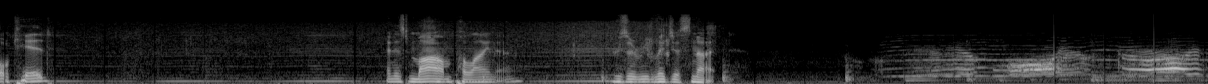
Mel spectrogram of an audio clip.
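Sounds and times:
man talking: 0:06.2 - 0:07.3.

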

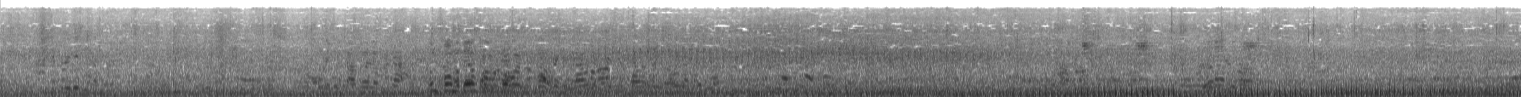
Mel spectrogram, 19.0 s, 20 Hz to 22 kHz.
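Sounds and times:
indistinct voices: 0:00.0 - 0:19.0
vehicle engine running: 0:00.0 - 0:19.0.

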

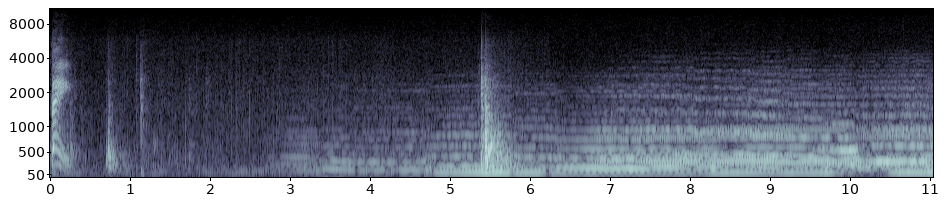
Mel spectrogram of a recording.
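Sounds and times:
orchestral strings: 0:02.7 - 0:11.0
door slamming shut: 0:05.3 - 0:05.9.

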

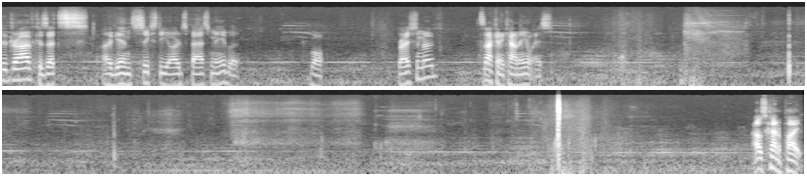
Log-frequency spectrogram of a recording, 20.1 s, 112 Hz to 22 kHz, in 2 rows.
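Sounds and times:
golf club striking ball: 0:16.7 - 0:17.5
golf club swishing through air: 0:16.7 - 0:17.7.

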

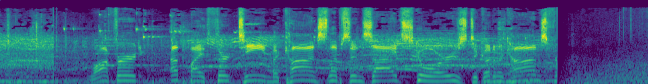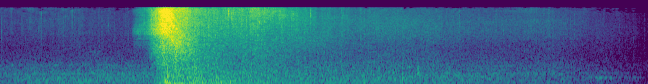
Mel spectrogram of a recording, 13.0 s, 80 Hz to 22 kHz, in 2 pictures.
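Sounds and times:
heavy boom with falling sweep: 0:05.8 - 0:12.9.

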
